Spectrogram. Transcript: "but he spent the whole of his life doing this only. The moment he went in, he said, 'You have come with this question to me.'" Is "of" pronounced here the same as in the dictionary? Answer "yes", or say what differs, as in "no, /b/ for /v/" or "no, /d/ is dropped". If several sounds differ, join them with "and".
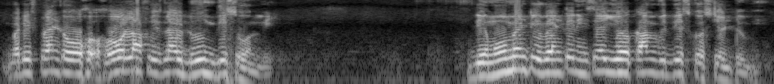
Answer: no, /f/ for /v/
